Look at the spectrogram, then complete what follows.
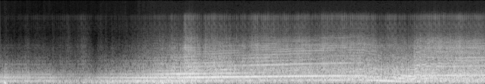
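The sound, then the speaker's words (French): A car engine hums and then revs up loudly, its droning pitch climbing steadily before dipping briefly near the end, continuous with no voices. “Ils y vont en voiture.”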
